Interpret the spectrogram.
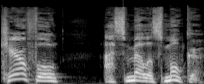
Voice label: heard smoker, survivor voice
